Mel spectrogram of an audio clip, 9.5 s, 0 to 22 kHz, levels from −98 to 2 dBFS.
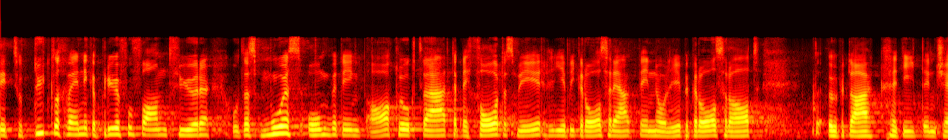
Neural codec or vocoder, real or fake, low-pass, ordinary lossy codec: codec, 16 kHz, 4 kbps, X-Codec, HuBERT features, trained on balanced general audio; fake; 7.2 kHz; none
